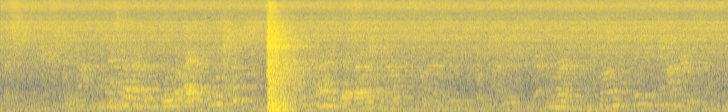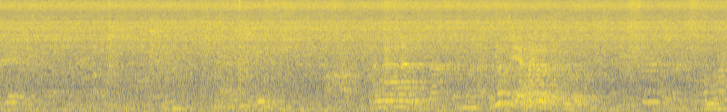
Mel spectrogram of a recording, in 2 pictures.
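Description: Voices of several people talk indoors in the background.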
